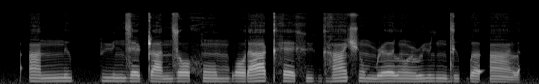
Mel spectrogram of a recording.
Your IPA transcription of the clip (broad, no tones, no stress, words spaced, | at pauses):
ʔãnːɨpːy nzɛʈanzɔxõ mbɔɾa kʰɛxyɡʱã ʃõmɭɜlõɭyl ndɨɓɐʔãl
